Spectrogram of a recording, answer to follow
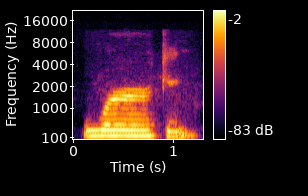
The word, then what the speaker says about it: working: This ur and this o r are both nursing home working.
